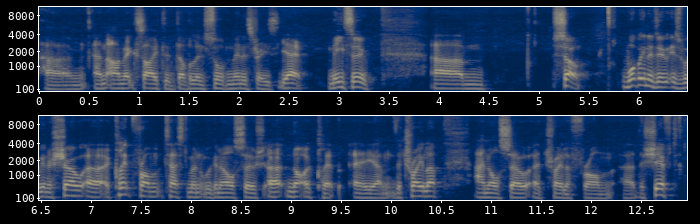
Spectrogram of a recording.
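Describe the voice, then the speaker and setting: A man's voice: medium pitch, brisk, a little mellow. A man from Spain hosting a livestream in a casual, chatty, informal way. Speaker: livestream host, filmmaker.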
